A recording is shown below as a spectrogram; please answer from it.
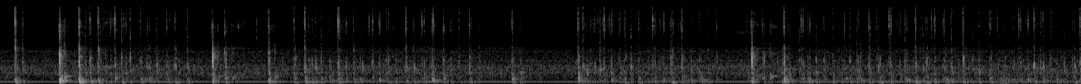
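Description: Fingertips of both hands type quickly on the backlit plastic chiclet keyboard of an Alienware M11x laptop (2011), producing a rapid stream of light clicky key taps with a few louder strikes. A steady low hum sits beneath the tapping, and brief pauses occur between bursts.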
